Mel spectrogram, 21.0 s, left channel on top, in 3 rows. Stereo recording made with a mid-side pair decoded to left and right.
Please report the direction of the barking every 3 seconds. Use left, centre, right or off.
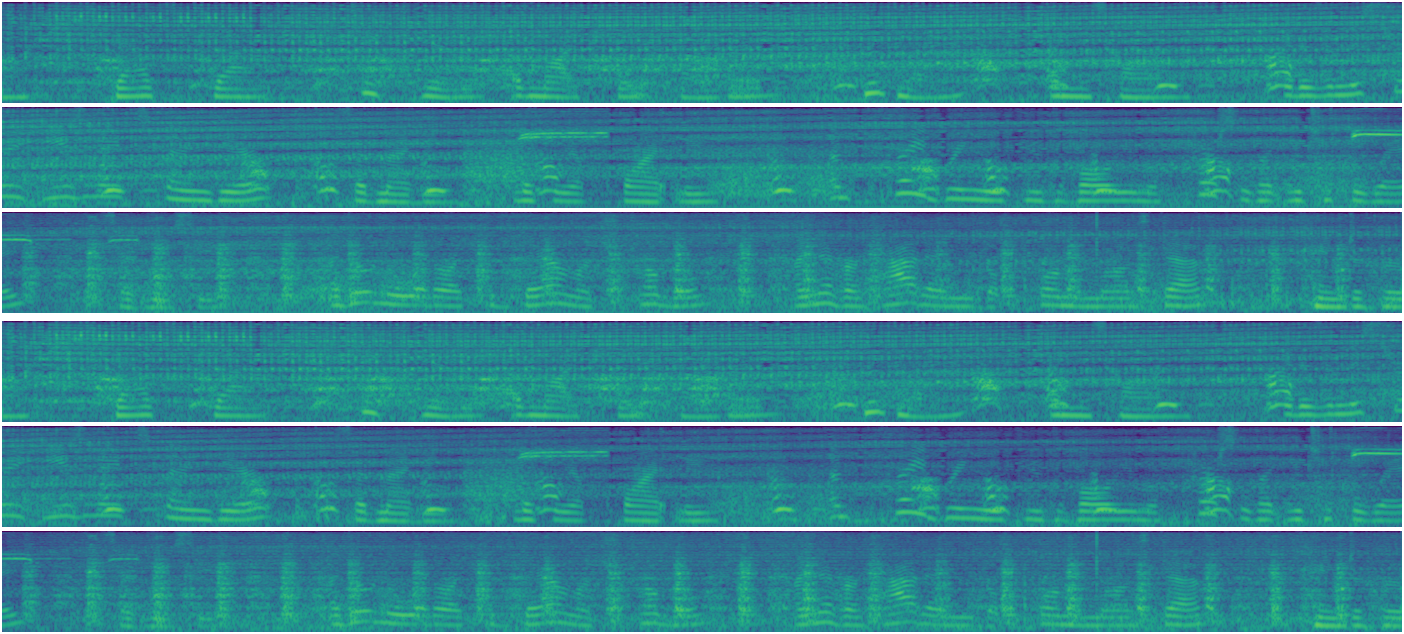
right, right, centre, centre, centre, right, right.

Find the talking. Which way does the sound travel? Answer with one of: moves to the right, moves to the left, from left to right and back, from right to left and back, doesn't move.
doesn't move.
